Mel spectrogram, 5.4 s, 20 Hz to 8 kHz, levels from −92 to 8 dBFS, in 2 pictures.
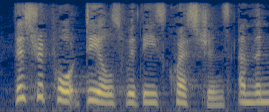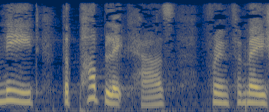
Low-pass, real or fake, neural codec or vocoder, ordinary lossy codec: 7.2 kHz; real; none; none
